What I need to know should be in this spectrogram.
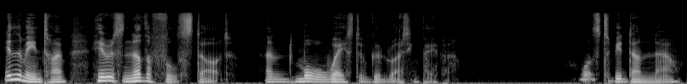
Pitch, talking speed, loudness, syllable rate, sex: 125 Hz, 175 wpm, -22 LUFS, 5.8 syllables/s, male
